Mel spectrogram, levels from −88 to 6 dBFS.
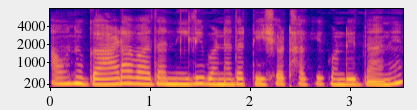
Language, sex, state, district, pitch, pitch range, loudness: Kannada, female, Karnataka, Raichur, 205 Hz, 195-220 Hz, -14 LUFS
